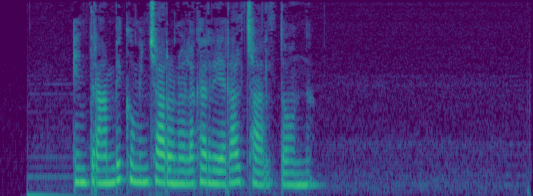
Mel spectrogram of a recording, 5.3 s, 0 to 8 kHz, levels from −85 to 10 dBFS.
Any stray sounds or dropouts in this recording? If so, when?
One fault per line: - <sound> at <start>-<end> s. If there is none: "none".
none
